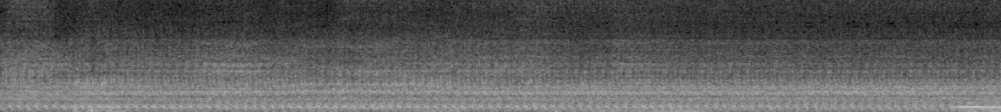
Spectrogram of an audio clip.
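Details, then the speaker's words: Toyota whose coolant temperature rose fast, run for a long time after the cooling fan repair: a steady, even idle with a smooth fast pulse and no knocks or vibration before the fan switches on automatically; no overheating. "Tahimik yung makina, walang vibration. Gumagana na yung fan."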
